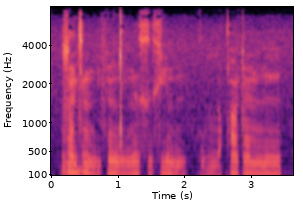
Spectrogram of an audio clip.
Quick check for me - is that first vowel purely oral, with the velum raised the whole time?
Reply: no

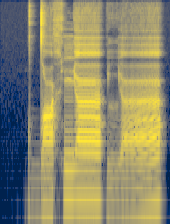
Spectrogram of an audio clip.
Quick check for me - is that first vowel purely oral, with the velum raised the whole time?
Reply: yes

